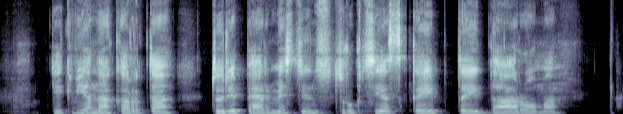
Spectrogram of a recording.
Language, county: Lithuanian, Panevėžys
